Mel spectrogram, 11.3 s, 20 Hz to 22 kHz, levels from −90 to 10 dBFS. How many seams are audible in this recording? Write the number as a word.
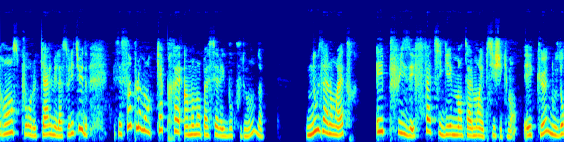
zero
